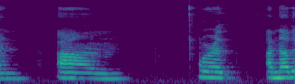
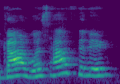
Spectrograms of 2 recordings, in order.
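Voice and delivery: panicked; 6 semitones higher, 6 dB louder than usual. Retold or imitated. Panicking at the bear noise.

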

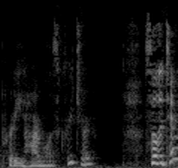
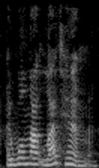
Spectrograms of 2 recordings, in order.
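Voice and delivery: louder, emphatic promise; firm assurance; 2 semitones higher, 8 dB louder than usual. A narrator's reading. Woodsman promises mice he will hold the dog, firm. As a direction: state it firmly to settle their fear.

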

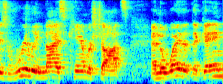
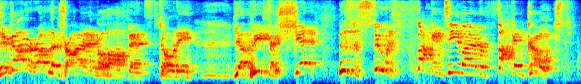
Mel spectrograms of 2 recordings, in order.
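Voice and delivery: higher, yelling angry coach; Nick Nolte impression; 7 semitones higher than usual. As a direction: roar at the team like a coach. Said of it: "That's Nick Nolte".

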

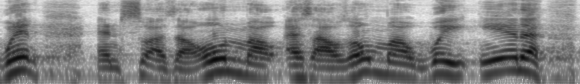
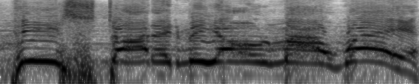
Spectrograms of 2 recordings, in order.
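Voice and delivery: full-force preaching; 10 semitones higher, 5 dB louder than usual. Real, not acted. Preacher rousing the congregation about the heavenly Father, full-force preaching. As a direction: cry it out like a preacher in full flight.

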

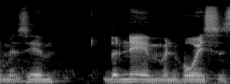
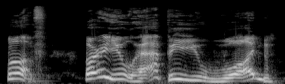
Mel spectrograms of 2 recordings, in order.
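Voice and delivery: sulky rival voice; 11 semitones higher, 7 dB louder than usual. Acted. Voicing rival after defeat.

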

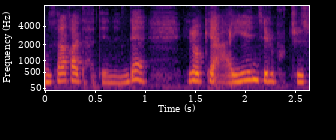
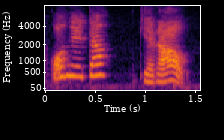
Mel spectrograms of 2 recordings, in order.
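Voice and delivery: ordinary talk, nothing marked

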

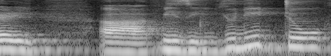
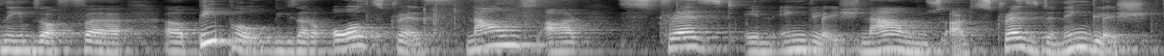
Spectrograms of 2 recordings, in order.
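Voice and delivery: ordinary talk, nothing marked

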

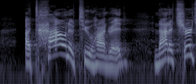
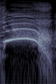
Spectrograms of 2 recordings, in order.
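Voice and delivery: very high loud squeal; mock panic; 6 dB louder than usual. Shaken pastor answers about horns, panicked squeal. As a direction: shriek the answer in comic hysteria.

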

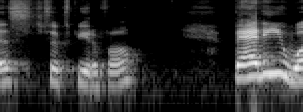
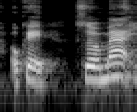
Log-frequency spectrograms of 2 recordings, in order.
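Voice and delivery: ordinary delivery

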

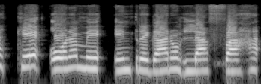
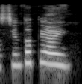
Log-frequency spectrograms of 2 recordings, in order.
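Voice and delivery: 1 curt nurse; 8 semitones higher than usual. Retold or imitated.

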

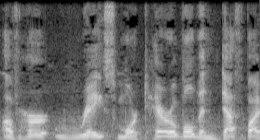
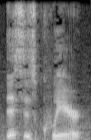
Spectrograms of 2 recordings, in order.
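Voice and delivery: ordinary delivery, nothing marked

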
